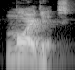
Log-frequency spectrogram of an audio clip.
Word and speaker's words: mortgage: Whenever you have three consonants, okay, you have a consonant, you have the letter T, and you have the consonant. Almost always we drop the T. Okay, so the T will be silent. Mortgage.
